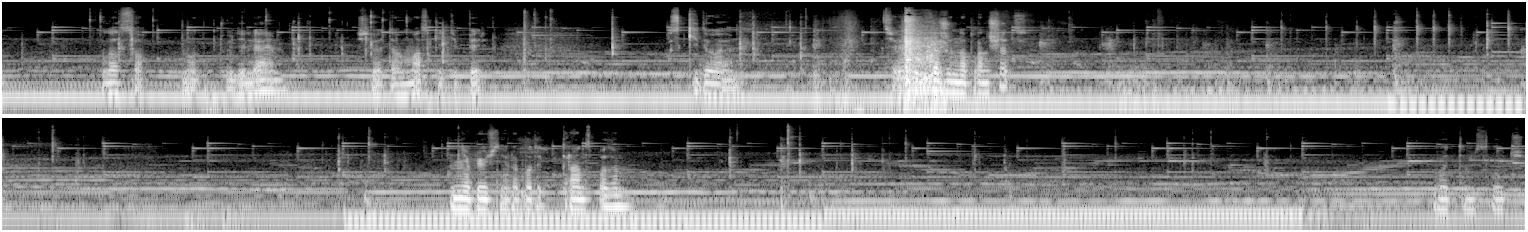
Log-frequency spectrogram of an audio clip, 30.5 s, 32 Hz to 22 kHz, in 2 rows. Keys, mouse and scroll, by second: 3.3 alt+right click, 7.5 alt+right click, 11.9 alt+right click, 12.8-23.7 ctrl+drag, 23.7-30.4 alt+drag.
